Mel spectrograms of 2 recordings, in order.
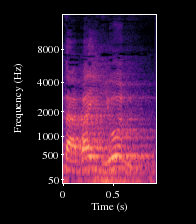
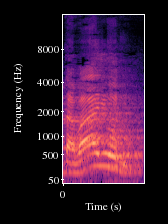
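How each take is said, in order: First: The middle y sound is doubled and held. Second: The middle y sound is short and single. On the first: The speaker calls it right. "Yang benar itu tabayyun. Jangan salah ucap" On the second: The speaker calls it wrong. "bukan tabayun"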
